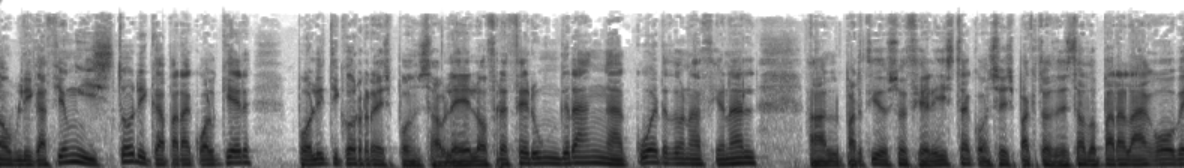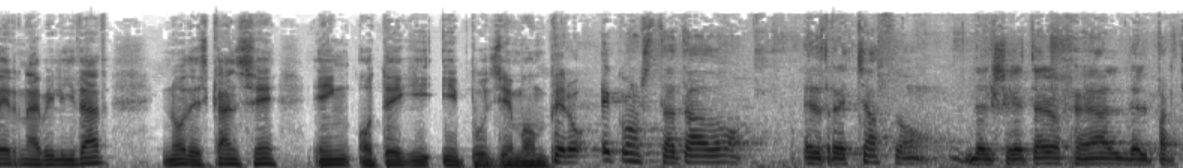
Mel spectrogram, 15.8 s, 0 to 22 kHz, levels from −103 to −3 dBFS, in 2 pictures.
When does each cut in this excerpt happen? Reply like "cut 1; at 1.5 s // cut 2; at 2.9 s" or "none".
cut 1; at 11.5 s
